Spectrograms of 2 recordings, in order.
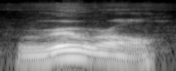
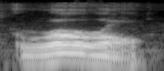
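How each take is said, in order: First: The first syllable sounds like 'roo'. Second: The first syllable sounds like 'rur'. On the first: The speaker calls it wrong. "The incorrect way is rural. It's not ru" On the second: The speaker calls it right. "the correct way is rural. it's rur"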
